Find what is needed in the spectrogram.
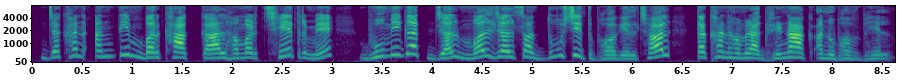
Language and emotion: Maithili, disgusted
